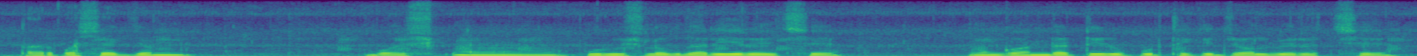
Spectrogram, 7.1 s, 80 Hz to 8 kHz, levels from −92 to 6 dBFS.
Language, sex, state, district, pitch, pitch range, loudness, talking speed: Bengali, male, West Bengal, Cooch Behar, 135 Hz, 130-140 Hz, -15 LUFS, 125 wpm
